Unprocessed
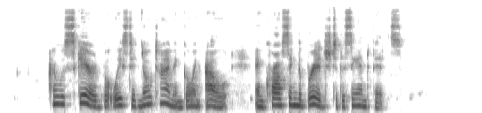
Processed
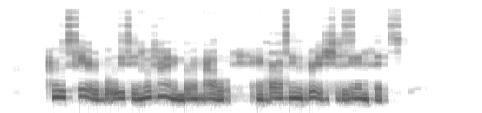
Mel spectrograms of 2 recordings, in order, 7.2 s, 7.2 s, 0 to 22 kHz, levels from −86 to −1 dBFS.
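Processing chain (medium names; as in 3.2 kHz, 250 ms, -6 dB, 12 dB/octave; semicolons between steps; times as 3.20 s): spectrogram pixelated in time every 100 ms; frequency shift +220 Hz; FFT filter 190 Hz 0 dB, 320 Hz +7 dB, 1 kHz -1 dB, 1.5 kHz -21 dB, 3 kHz +14 dB, 4.4 kHz -2 dB; peak limiter -28 dBFS, peak gain reduction 9.5 dB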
